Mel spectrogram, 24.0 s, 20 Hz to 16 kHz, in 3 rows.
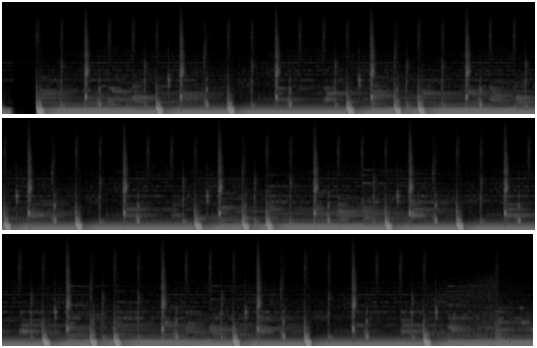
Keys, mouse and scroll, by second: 1.1-2.5 alt+scroll up 1, 3.1 alt+click, 10.0 alt+click, 10.7 alt+click, 18.2 alt+click, 19.4-23.9 alt+drag.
